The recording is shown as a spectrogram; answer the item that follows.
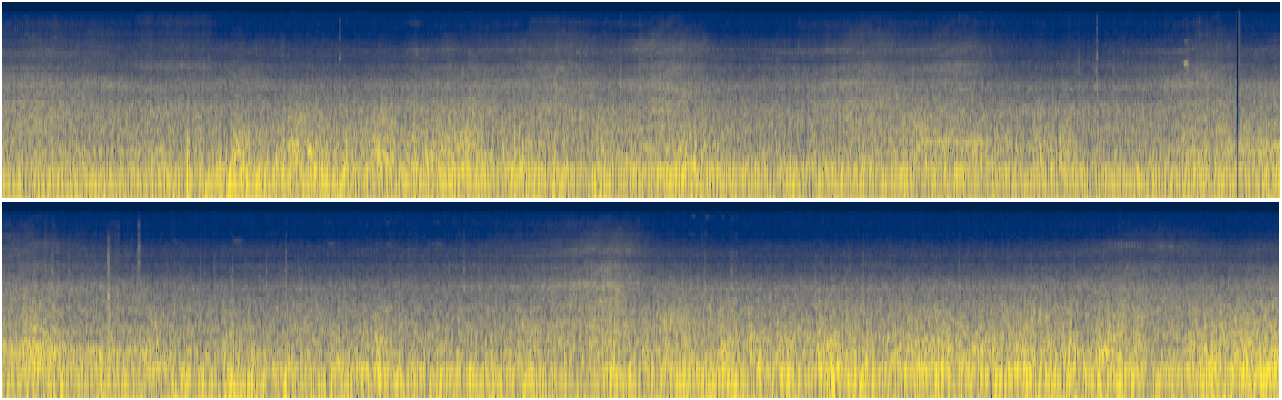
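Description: Steady wind rush and engine and road noise from a moving motorcycle, with a few swells as other vehicles pass.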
